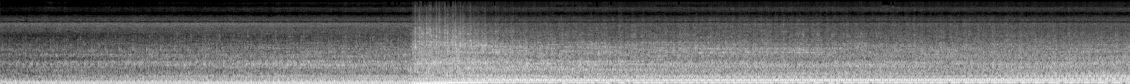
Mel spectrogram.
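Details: Ex-Australian Army International ACCO 6x6 truck with a Perkins 6354 diesel, running and driving after bleeding the fuel lines: low steady rumble, revs lift cleanly and hold an even strong drone, no knocks; normal running.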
